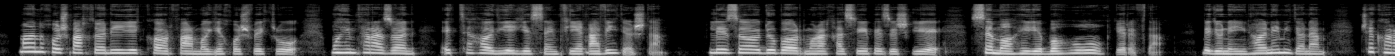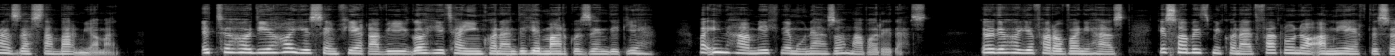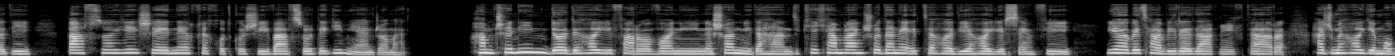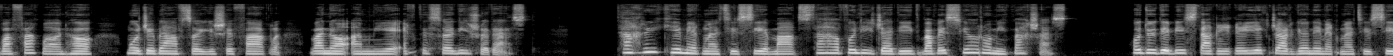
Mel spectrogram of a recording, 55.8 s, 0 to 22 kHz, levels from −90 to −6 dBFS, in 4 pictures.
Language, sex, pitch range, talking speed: Persian, female, 175-220 Hz, 125 wpm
